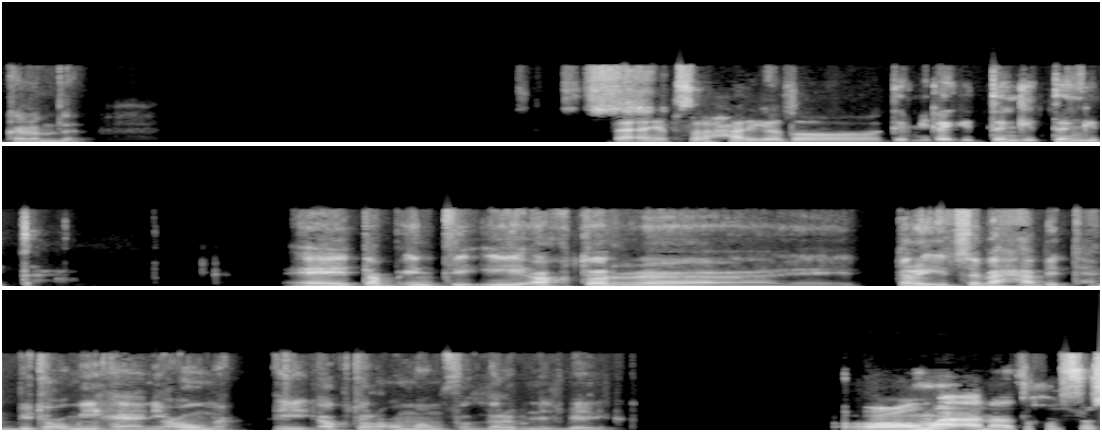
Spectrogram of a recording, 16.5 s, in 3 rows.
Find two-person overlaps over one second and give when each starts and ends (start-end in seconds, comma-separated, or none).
none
